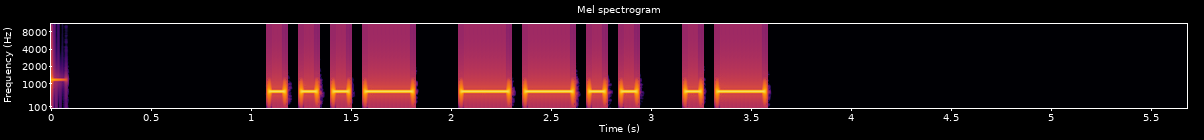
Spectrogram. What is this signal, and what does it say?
Morse code, heard as a keyed tone, about 15 wpm, 700 Hz. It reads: VZA
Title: USA Call Sign Postfixes - 3 Letters 15wpm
